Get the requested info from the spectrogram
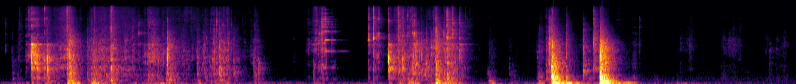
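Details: Dishes and cutlery clatter in bursts indoors, with knocks and thumps, then silence.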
